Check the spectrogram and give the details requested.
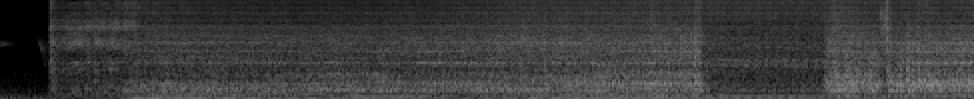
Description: Alternator creating noisy sound. Replace it!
